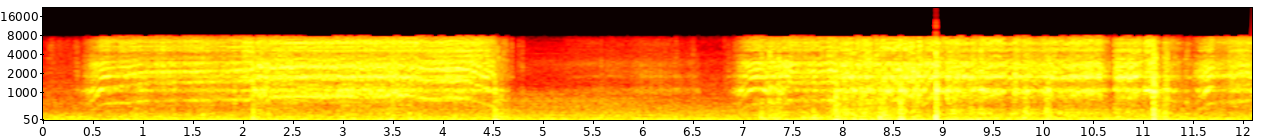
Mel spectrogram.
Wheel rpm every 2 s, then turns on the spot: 110, 190, 70, 60, 210, 170.
4-6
